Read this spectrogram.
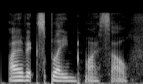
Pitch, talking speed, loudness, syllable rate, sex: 170 Hz, 165 wpm, -18 LUFS, 5.8 syllables/s, female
